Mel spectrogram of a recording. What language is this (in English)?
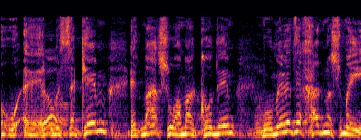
Hebrew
